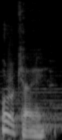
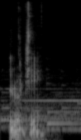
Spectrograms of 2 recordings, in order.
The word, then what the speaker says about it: Orochi: I used to pronounce Orochi very wrong, apparently, and it's just engraved whenever I see it. I'm going, Orokai. No, Orochi. Excuse me.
